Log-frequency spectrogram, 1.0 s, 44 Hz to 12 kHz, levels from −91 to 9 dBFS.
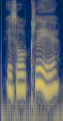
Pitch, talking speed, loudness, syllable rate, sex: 205 Hz, 190 wpm, -15 LUFS, 4.0 syllables/s, female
